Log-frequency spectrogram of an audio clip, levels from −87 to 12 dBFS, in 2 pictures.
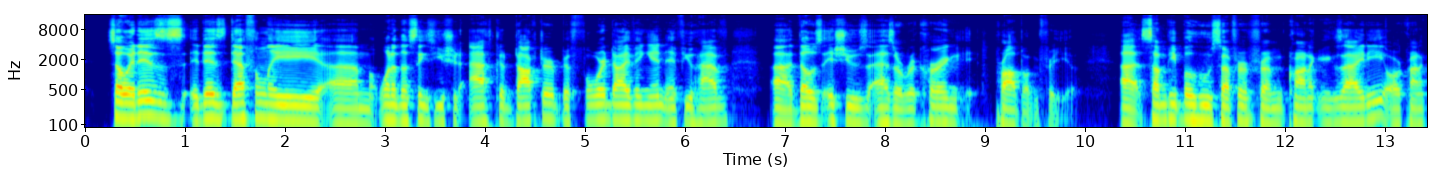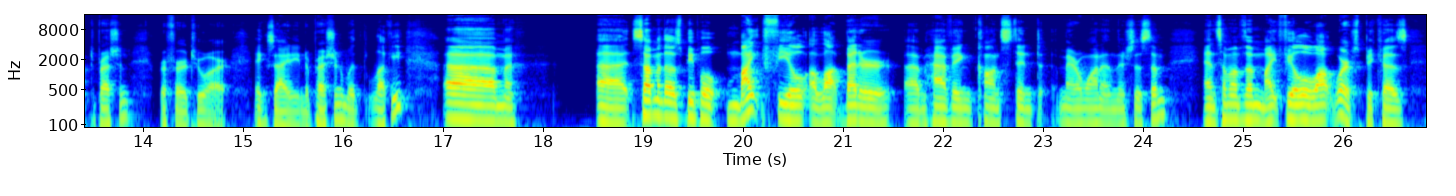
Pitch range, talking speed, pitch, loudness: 110-130 Hz, 175 wpm, 115 Hz, -26 LUFS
